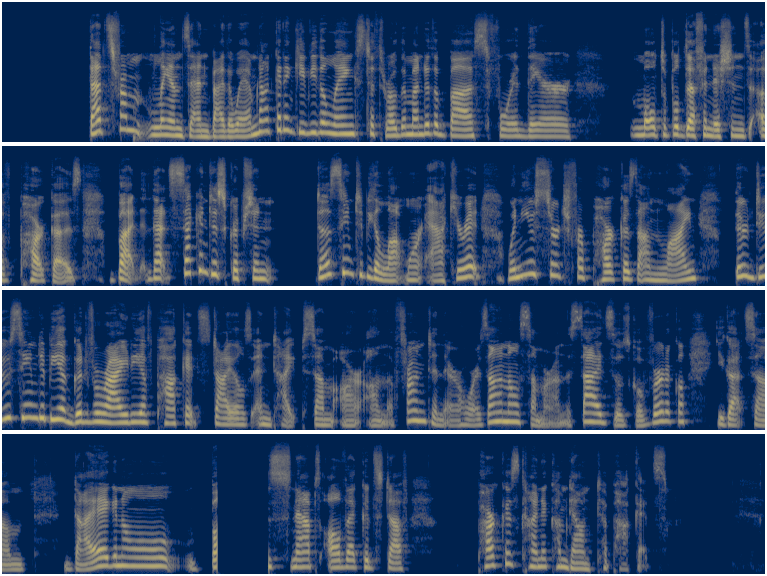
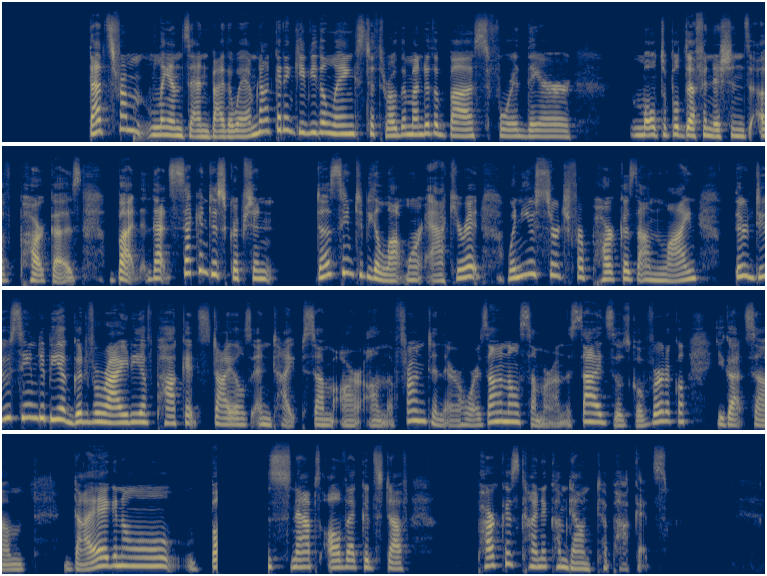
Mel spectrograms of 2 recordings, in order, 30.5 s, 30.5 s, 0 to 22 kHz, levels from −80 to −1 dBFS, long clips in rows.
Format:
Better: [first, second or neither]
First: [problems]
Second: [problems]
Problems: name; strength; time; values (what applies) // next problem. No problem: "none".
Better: neither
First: audio cutting out; at 25 s for 0.5 s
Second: audio cutting out; at 25 s for 0.5 s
